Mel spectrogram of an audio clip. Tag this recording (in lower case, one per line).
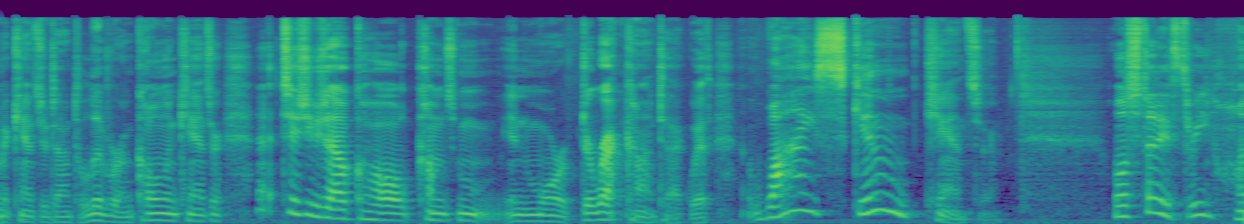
speech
